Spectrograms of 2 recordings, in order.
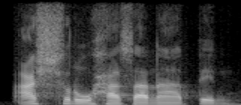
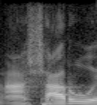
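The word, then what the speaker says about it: عشر حسنات: huruf yang anda baca asru hasanatin bukan asaru ya bacanya asru asru hasanatin Harfin taqu artinya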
